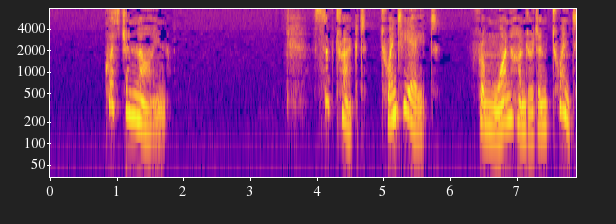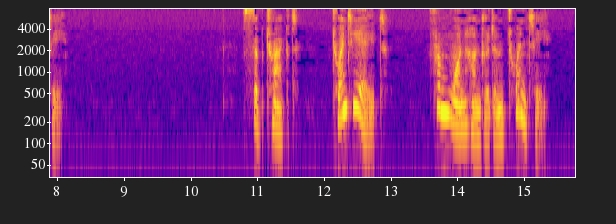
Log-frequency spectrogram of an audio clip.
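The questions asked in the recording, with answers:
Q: Subtract 28 from 120.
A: 92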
